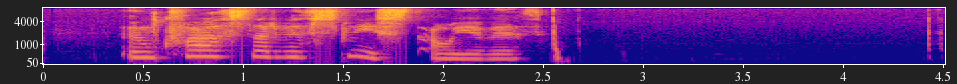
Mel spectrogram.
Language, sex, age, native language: Icelandic, female, 15, Icelandic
